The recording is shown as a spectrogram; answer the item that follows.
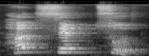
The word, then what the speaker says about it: Hatshepsut: तो queen हत्शेपसुत, हत्शेप HATSS के बाद में HUPSUT, हमने स्पेलिंग क्या लिखा, HATSHEPSUT, इसको हम लोग कहते हैं हत्शेपसुत, रूल्ड विद हर हस्बैंड एखेनटेन।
